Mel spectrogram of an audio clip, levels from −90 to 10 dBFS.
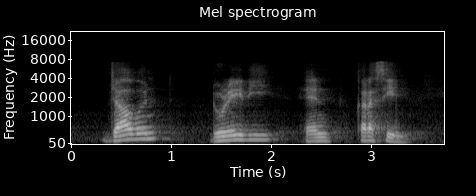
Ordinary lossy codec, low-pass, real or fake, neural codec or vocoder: AAC, 32 kbps; 7.2 kHz; fake; codec, 16 kHz, 0.7 kbps, FocalCodec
